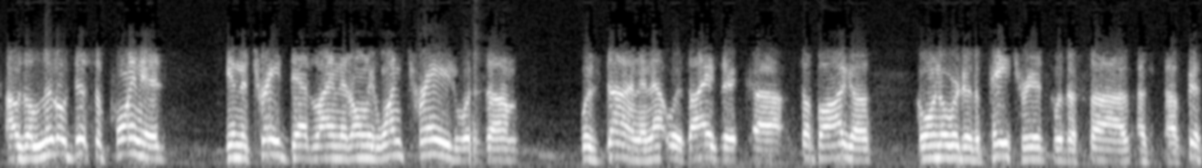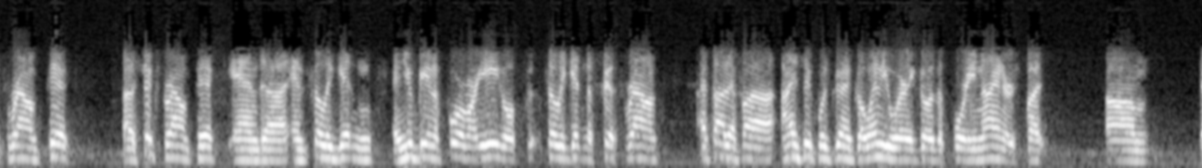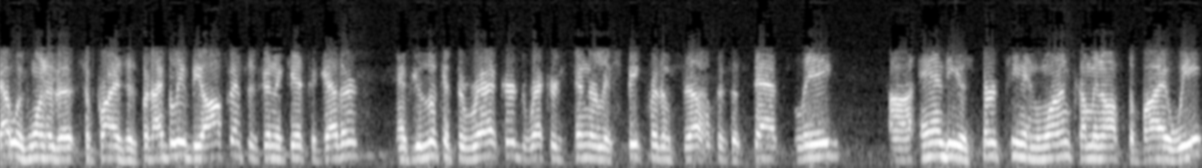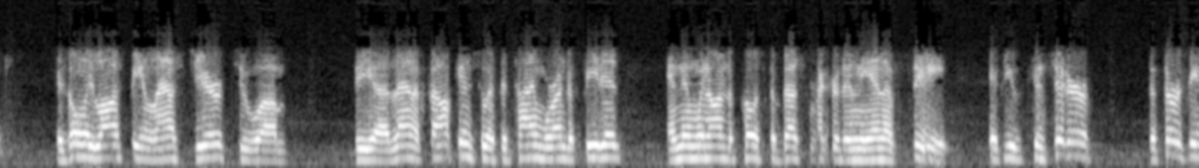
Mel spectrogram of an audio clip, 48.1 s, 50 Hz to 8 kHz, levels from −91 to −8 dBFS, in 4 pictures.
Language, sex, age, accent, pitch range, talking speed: English, male, 60-79, American, 155-185 Hz, 185 wpm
